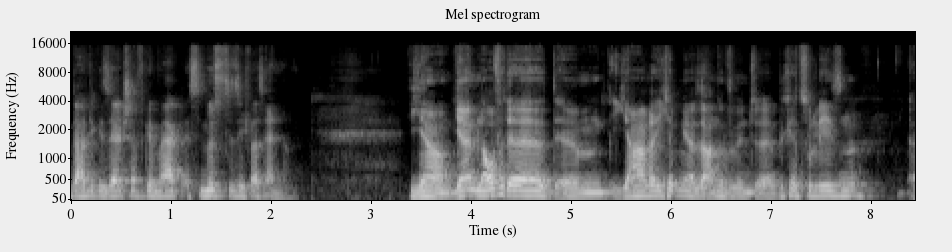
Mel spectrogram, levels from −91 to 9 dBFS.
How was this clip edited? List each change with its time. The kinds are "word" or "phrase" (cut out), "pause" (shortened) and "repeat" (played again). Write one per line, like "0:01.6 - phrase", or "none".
none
